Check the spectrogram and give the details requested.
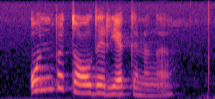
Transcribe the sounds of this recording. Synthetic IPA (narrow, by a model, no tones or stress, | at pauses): ʔɔnbətɑːlˠdəɾiəkənəŋə̰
